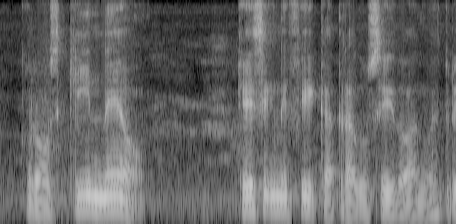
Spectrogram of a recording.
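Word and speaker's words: προσκυνέω: adoración en griego no es cierto que se pronuncia proshkin eo que significa traducido a nuestro idioma postrarse y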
